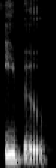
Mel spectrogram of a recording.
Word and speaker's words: Igbo: And he says, "Well, I'm from Ibu land, so you're going to have to learn." Now, I have a note to myself, "Igbo, but you don't say the G, so it's ibu."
